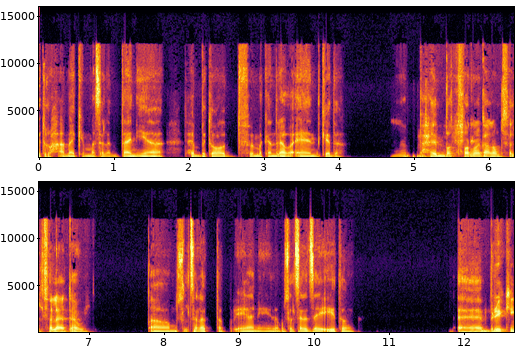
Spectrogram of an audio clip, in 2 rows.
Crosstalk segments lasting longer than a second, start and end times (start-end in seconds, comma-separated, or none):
none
